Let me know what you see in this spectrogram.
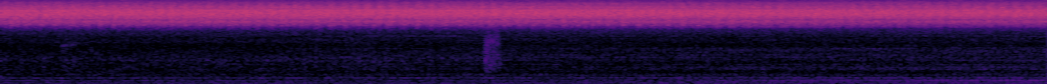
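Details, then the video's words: Acheta assimilis tree crickets sing in Turkish olive trees at Güre, Edremit. The thin, high, relentless trill holds even throughout, with a soft low hum and one brief click midway. "Tree cricket noise in Olive trees - acheta assimilis"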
